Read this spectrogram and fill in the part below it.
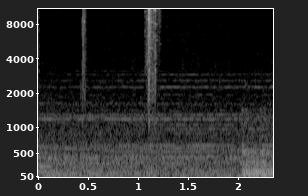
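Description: A metal latch snaps open with a clack.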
